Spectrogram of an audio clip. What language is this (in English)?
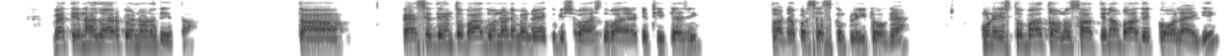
Punjabi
